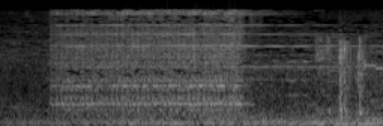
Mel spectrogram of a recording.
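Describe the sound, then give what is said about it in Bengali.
A telephone rings as a call is placed from home: one steady ring of about two seconds over a constant background hiss, followed by two faint, brief clicks. “বাসায় এসে ধ্রুব phone করল ফারুক সাহেবকে।”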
